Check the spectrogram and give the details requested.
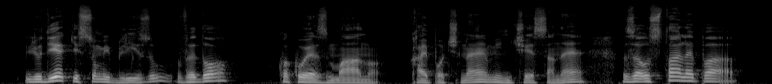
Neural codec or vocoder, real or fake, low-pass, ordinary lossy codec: none; real; none; none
